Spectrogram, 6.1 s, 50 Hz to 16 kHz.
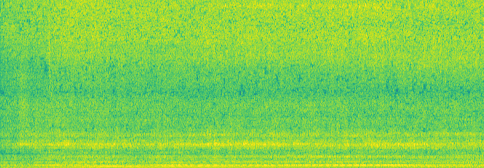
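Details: Ford Mustang GT RTR Spec5 widebody, E85-friendly headers with stock catback, just cold started: loud steady fast idle with deep, even V8 burble, no knocks or misses; normal cold start idle.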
